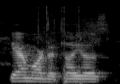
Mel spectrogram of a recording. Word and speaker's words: Guillermo del Toro: RRR, Guillermo del Toro's Pinocchio.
